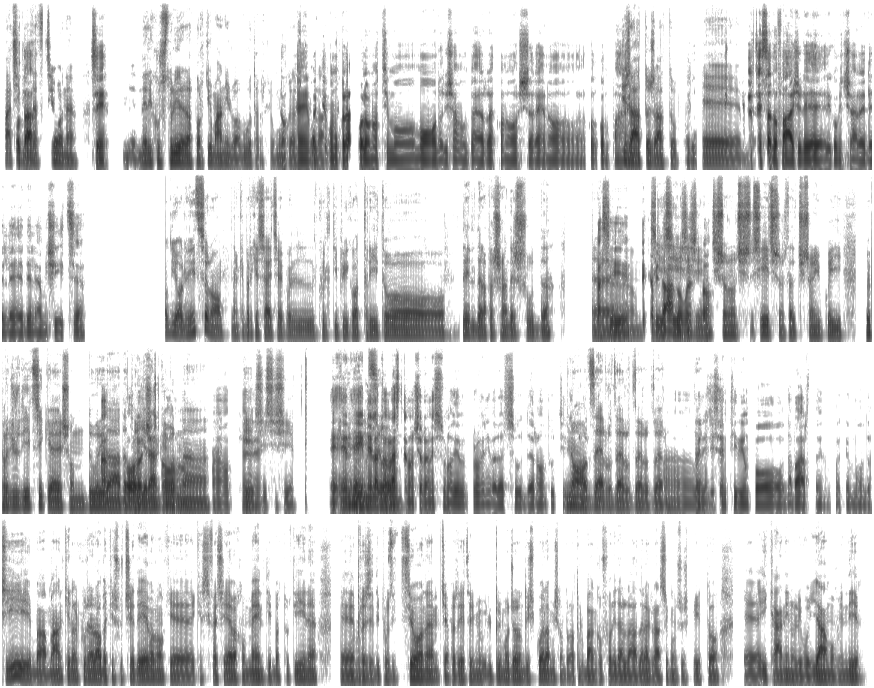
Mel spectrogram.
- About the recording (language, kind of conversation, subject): Italian, podcast, Hai mai scelto di cambiare città o paese? Com'è stato?
- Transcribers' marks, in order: drawn out: "attrito"; other noise; "cioè" said as "ceh"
